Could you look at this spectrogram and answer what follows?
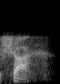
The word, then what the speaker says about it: Schoch: The video by Robert Schoch, or Schach, as he pronounces it, I guess. It's a German name.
